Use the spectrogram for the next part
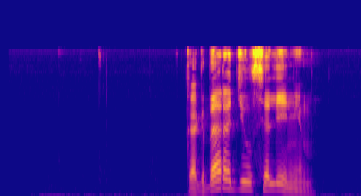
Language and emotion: Russian, neutral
